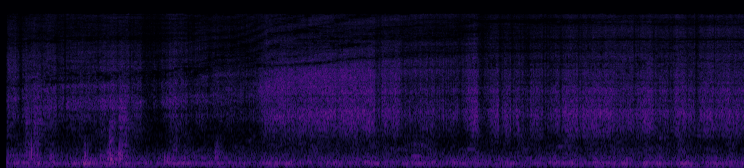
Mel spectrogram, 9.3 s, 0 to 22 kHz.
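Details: Behringer Truth B2031A powered studio monitor giving a steady, quiet white-noise hiss with faint crackle and low hum; owner wonders whether RFI is the cause; cause unknown.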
